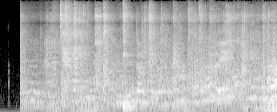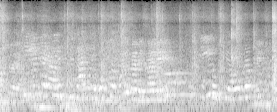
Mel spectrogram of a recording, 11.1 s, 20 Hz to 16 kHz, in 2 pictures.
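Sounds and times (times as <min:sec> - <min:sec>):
children chattering: 0:00.4 - 0:11.0.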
